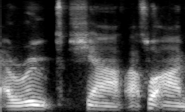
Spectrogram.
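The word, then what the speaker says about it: Arooj: While ex-leader Arouge, that's how you pronounce it, Arouge, or I just say Arut Shah.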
